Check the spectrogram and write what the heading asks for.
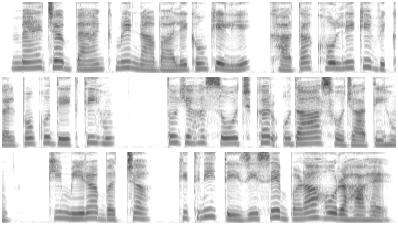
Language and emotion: Hindi, sad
